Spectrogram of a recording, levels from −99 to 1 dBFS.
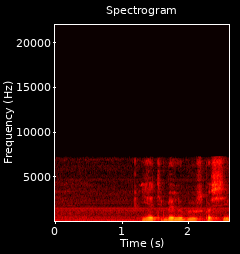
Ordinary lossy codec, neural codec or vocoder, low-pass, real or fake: MP3, 64 kbps; none; 7.2 kHz; real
